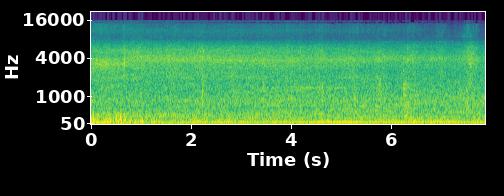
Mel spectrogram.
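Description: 2012 Subaru Outback's engine idling steadily: an even, unbroken low hum.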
